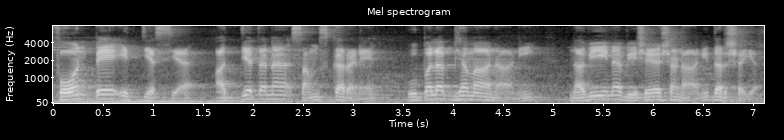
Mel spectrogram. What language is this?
Sanskrit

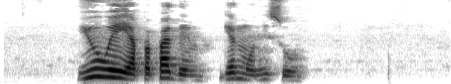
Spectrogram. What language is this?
Cameroon Pidgin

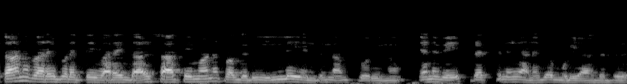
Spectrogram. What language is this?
Tamil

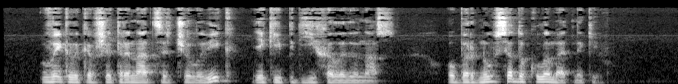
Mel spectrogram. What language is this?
Ukrainian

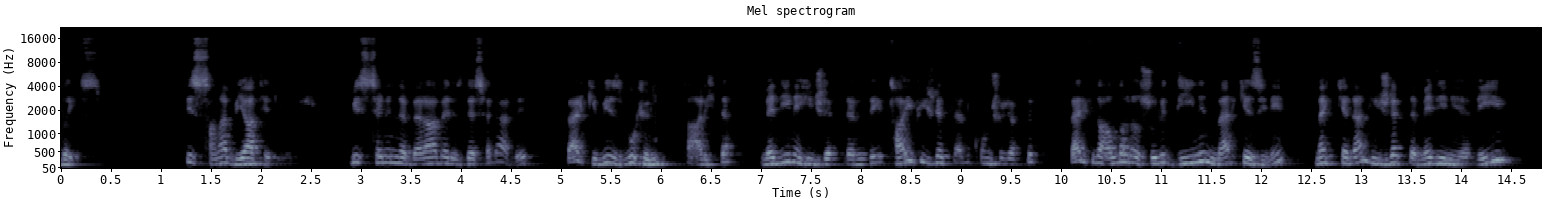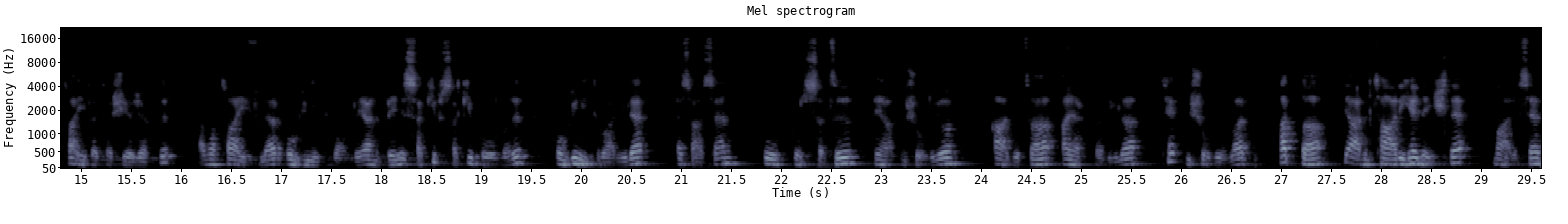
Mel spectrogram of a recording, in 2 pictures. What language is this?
Turkish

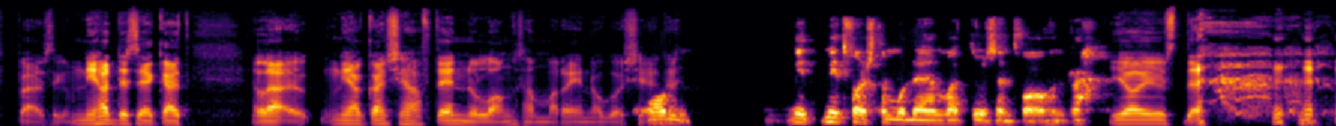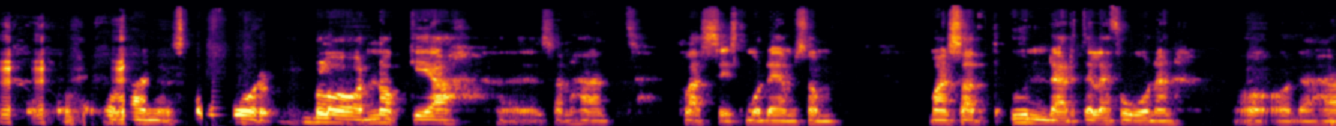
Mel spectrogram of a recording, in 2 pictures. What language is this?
Swedish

